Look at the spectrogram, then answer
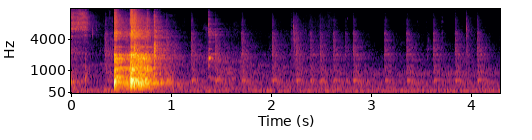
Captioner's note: lid clanging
